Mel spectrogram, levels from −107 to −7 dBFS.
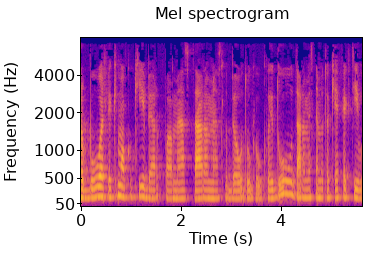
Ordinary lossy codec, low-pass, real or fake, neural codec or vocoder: MP3, 32 kbps; 7.2 kHz; real; none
